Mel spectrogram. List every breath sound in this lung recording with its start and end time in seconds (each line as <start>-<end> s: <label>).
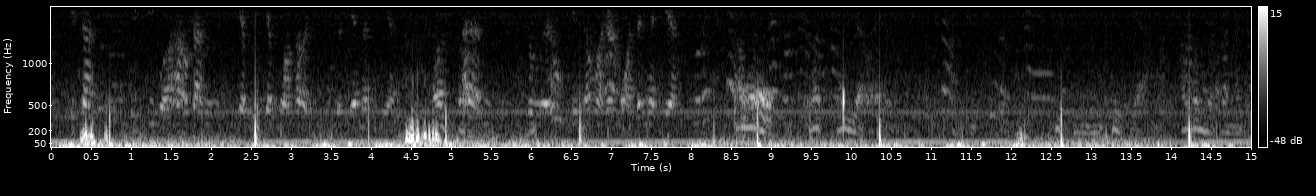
0.15-0.84 s: inhalation
4.33-5.02 s: inhalation
4.33-5.02 s: crackles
